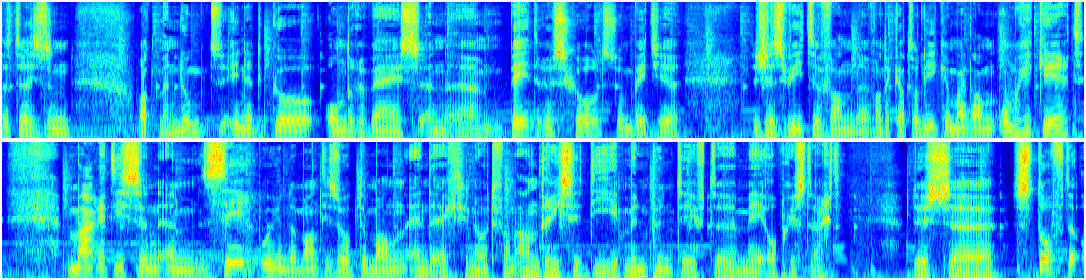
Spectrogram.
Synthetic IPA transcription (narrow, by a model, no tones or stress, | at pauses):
tɪsənʋɑtmɛnːumtɪ̰nɦədɡoːɔndərʋɛjsə̰nbeːtərəsxoːlˠsoːəmbeːtjə | d̥əzəzwitəvɑnvɑndəkɑtolikəmaːrdɑnɔmɣəkeːrt | maːrɦətɪsənə̰nzeːrbujəndəmɑnətɪsoːɡ̚dəmɑnɛ̰ndəɛxtxənoːtə̥v̥ɑnʔɑ̰ndrisədimɵnpɵntəɦeːftəmeːʔɔpɣəstɑrt | d̥ɵsəstɔfdə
